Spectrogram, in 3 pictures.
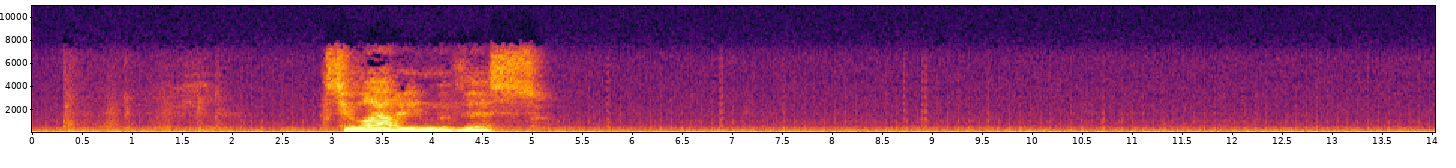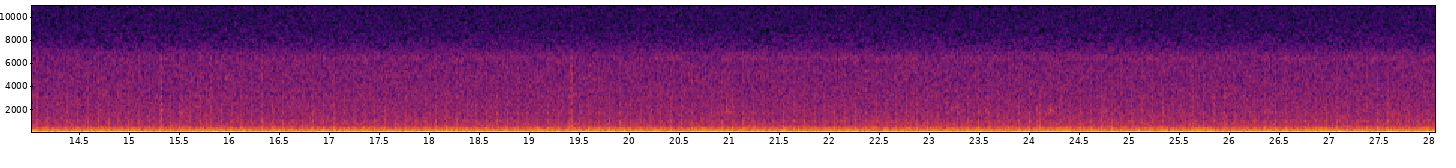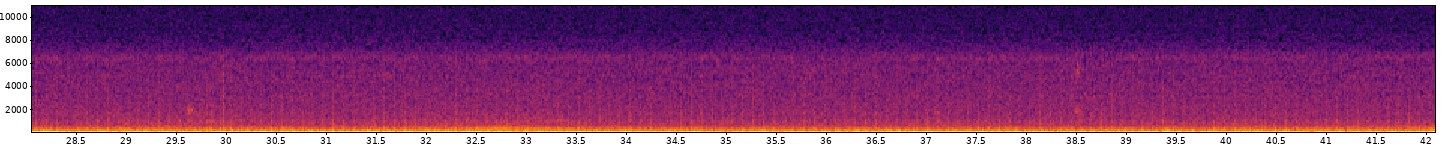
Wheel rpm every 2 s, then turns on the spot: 0, 0, 0, 0, 0, 0, 0, 0, 0, 0, 0, 0, 0, 0, 0, 0, 0, 0, 0, 0, 0.
none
